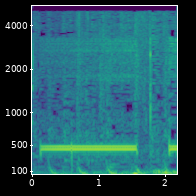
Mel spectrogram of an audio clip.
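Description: A telephone emits a steady, loud electronic tone as a number is called. The tone holds for about one and a half seconds, pauses briefly, then resumes.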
